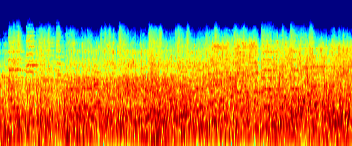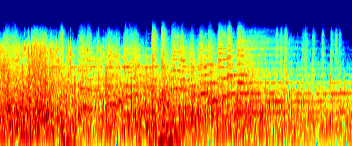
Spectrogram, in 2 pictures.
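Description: Film score music over a dense din of battle sound effects: stampeding horses and crashing impacts. It fades somewhat near the end.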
